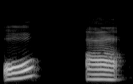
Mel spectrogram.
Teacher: अब देखिए आ, अ से थोड़ा दीर्घ उच्चारण हो रहा है ना आ की, इसलिए उसको दीर्घ मात्रा बोला जाता है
